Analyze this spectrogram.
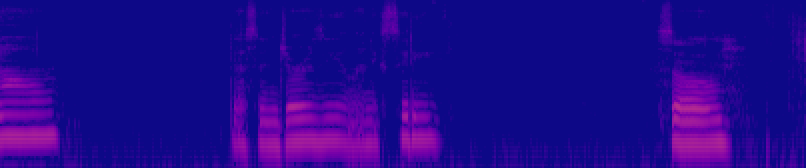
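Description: A woman speaks calmly and close by, in short phrases.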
